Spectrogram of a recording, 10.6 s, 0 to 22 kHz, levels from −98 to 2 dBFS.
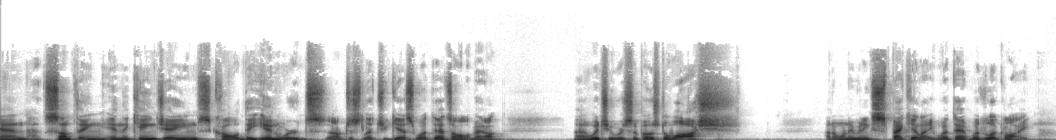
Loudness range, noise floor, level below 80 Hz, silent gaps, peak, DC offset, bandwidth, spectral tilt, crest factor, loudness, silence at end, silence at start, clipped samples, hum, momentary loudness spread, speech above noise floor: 3 LU; -60 dBFS; -52 dBFS; none; -2 dBFS; under 0.1%; 15 kHz; -4.5 dB/octave; 20 dB; -20 LUFS; 0.3 s; 0 s; under 0.1%; none; 8 LU; 41 dB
